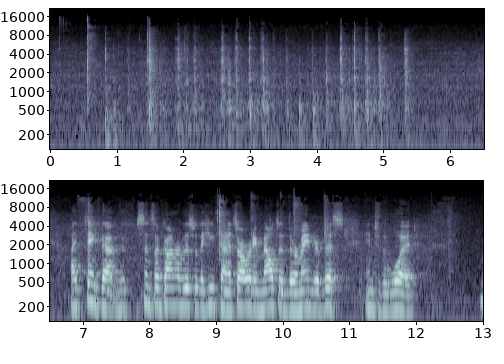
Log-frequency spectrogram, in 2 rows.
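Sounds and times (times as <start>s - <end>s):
chisel scraping paint off wood: 0.8s - 5.5s.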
